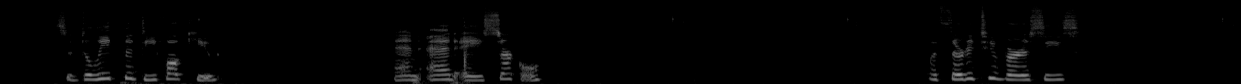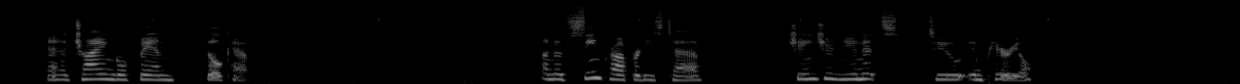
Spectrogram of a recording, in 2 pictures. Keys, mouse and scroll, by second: 1.1 x, 4.4 shift+a, 8.4-11.5 drag, 12.1-15.3 drag, 16.1-17.4 drag, 18.7 click, 20.3-24.3 drag.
